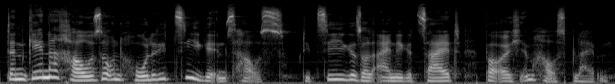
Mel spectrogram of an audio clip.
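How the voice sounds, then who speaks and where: A woman voicing a wise old male rabbi who gives advice in a musing way, with a drawn-out "hm". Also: lowish voice, big pitch swings, a little mellow, exaggerated voice. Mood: calm advising.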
